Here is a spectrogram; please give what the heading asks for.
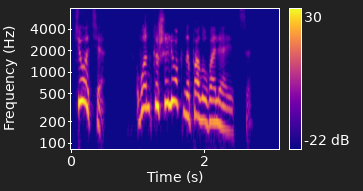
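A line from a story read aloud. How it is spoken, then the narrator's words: Boy shouting. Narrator (Russian): какой-то мальчишка крикнул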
